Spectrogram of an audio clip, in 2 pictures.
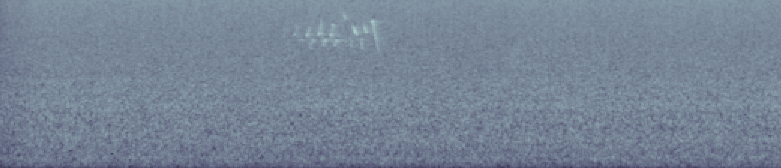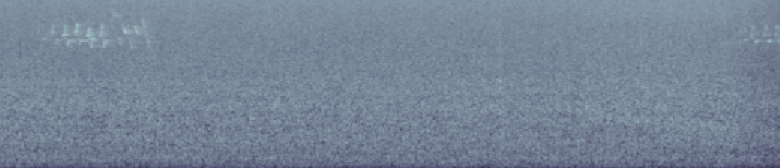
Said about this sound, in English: That's the Virgin River. And by the way, just outside the park, it rolls nicely by a brew pub, which I visited.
